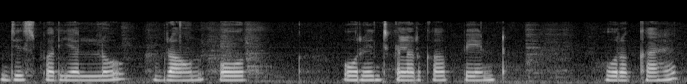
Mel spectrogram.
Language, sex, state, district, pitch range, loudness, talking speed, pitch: Hindi, female, Uttar Pradesh, Saharanpur, 195-205 Hz, -20 LUFS, 105 wpm, 200 Hz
